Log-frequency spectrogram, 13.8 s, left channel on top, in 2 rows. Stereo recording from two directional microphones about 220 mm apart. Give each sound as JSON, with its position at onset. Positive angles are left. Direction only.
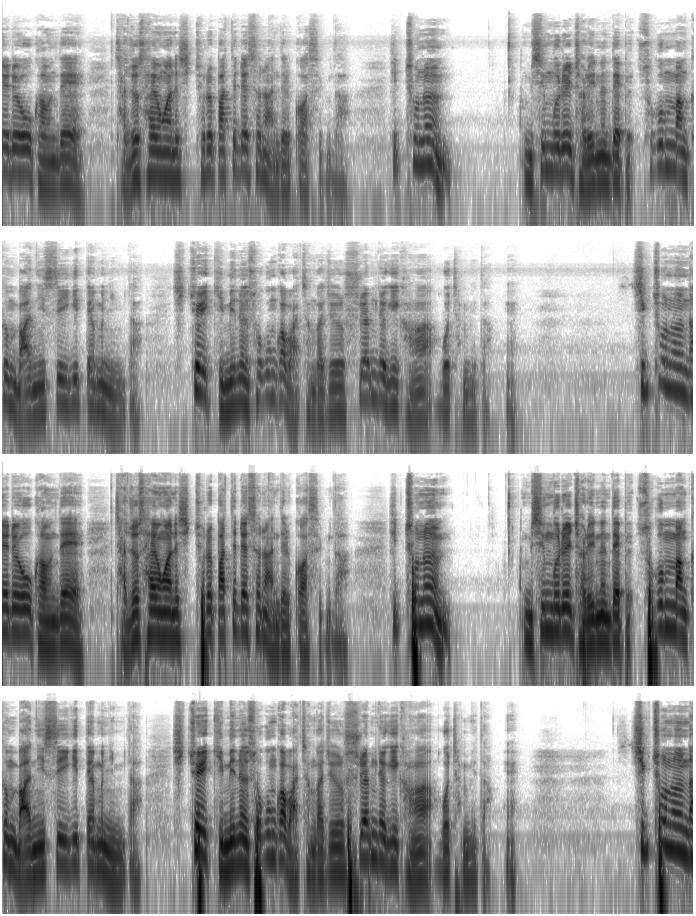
{"t": 0.0, "sound": "speech", "side_deg": -40}
{"t": 13.2, "sound": "speech", "side_deg": -40}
